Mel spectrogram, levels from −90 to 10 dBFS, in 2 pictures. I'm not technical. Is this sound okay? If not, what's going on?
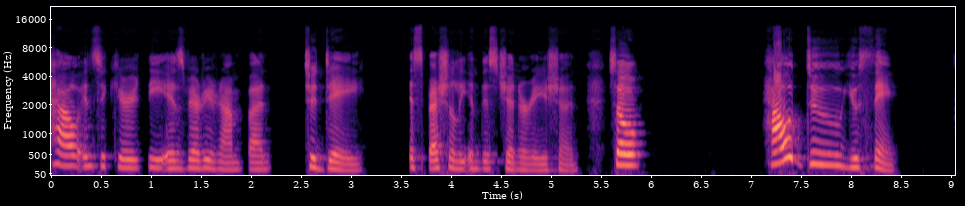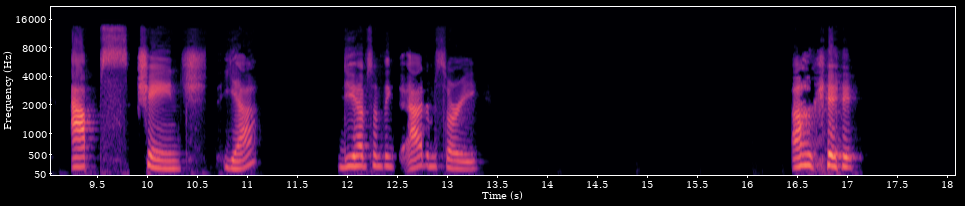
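Yes, nothing in this speech recording stood out as a problem when I listened to it.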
